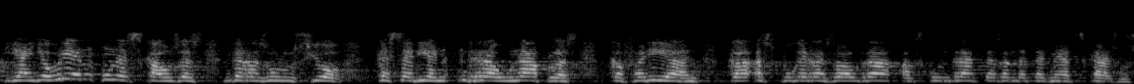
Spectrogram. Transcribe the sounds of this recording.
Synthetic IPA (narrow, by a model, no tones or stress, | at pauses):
iajəwɾiənunəskawzəzd̪ərəzulusiokəsəɾiənrəunapləskəfəɾiəŋkəʔəspuɣerəzɔlˠd̪ɾəːlˠskunt̪ɾak̚t̪əzənd̪ət̪əɾminatt͡skazus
